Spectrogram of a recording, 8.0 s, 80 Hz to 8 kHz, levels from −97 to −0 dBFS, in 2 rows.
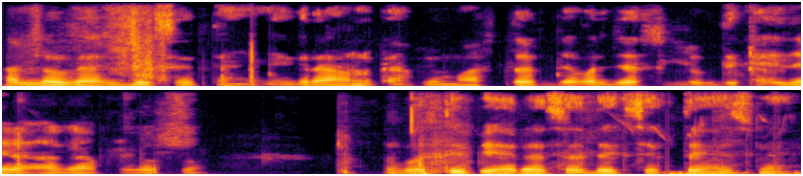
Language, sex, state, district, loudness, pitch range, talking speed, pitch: Hindi, male, Bihar, Araria, -17 LUFS, 110-115 Hz, 210 wpm, 110 Hz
